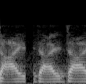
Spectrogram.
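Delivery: ordinary talk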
